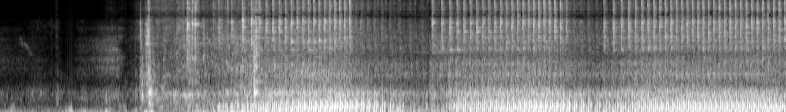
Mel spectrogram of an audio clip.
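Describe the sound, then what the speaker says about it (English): Fertilizer transfer pump engine cranks and starts, then settles into a loud, steady running drone with slight surges, close by. "Now we turn our pump on."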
